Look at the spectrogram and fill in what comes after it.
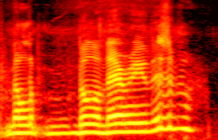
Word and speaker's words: millenarianism: Well, this also ties in with a little bit of, remember, it's 1095, you pronounce it, millenarianism? – Millenarianism, yes.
